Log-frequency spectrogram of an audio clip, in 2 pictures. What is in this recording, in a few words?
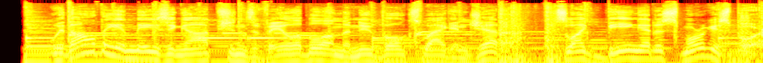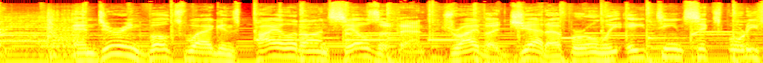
Male Voice Over Talents Commercial Automotive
